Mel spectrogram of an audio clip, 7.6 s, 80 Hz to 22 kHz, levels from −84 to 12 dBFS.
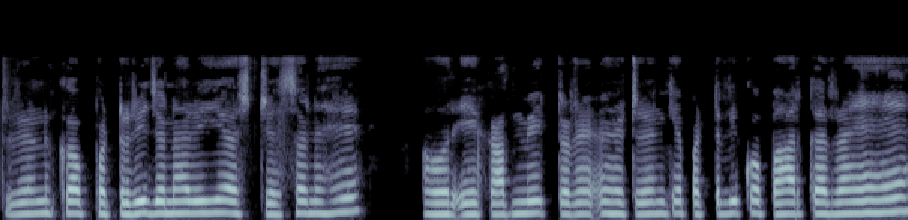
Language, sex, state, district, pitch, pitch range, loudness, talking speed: Hindi, male, Bihar, Lakhisarai, 205 Hz, 200-215 Hz, -17 LUFS, 160 wpm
